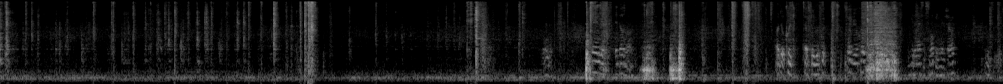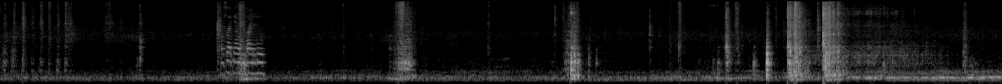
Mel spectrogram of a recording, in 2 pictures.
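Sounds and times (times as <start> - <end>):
cat meowing: 7.8 - 10.0, 12.2 - 12.7.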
